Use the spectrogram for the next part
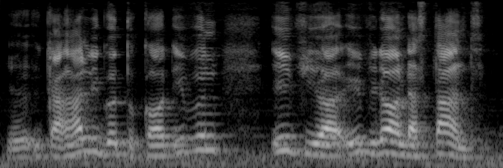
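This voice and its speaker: A man's voice: fairly high pitch, lively intonation, a little fast. A man explaining arbitration law as a guest on a TV talk show, patient and repetitive, with many fillers and restarts. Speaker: legal expert guest.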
